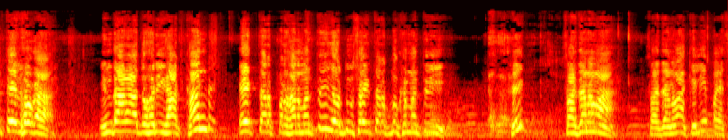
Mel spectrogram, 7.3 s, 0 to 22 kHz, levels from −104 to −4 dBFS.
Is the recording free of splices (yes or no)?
yes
